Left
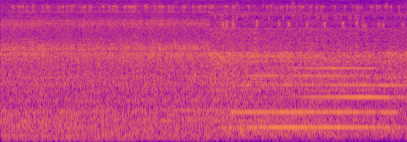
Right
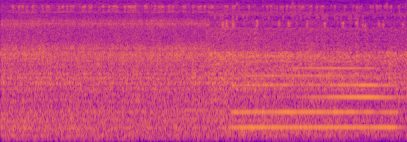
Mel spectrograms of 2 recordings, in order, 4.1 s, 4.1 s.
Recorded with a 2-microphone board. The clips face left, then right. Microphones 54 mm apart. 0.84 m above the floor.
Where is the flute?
20° right (ahead or behind), 1.4 m.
